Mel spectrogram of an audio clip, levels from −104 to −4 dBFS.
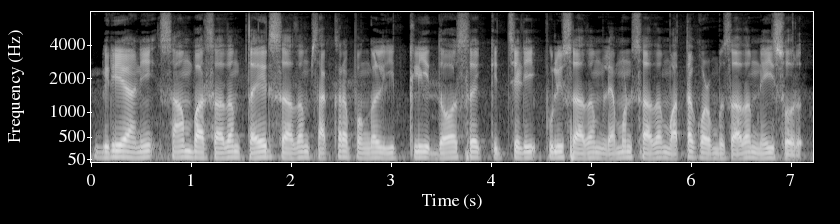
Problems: none marked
